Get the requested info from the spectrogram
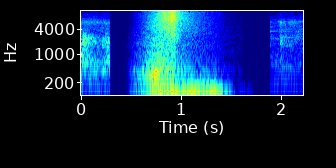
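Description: Whoosh sound effect for an edited scene transition: a single rush of noise with a deep rumble under it, about a second long, set between stretches of dead silence.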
